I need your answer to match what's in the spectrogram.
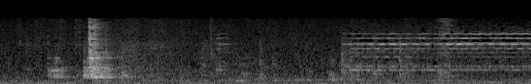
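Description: A telephone rings with a bright, warbling electronic tone that starts partway through and pulses steadily until the end, following a brief clattering burst near the beginning. No one speaks.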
